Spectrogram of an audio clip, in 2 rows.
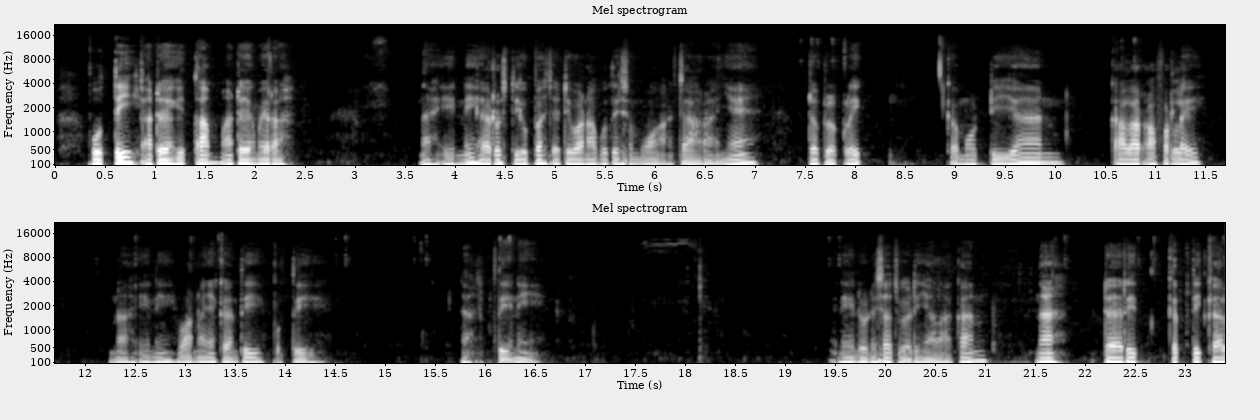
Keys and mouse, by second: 7.5 click, 7.7 click, 10.7 click, 12.1 click, 13.1 click, 14.6 click, 15.3 click, 16.2 click, 19.5 click, 21.7 click, 22.6 shift+click, 23.3 click.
